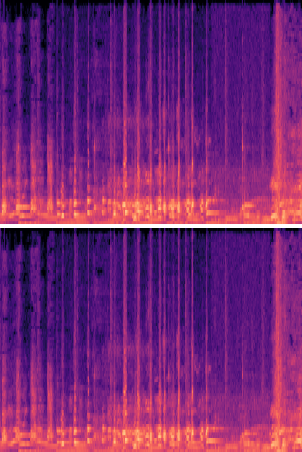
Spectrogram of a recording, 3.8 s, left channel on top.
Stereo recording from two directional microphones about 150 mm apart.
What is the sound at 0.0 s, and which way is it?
Music, centre (ahead or behind).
